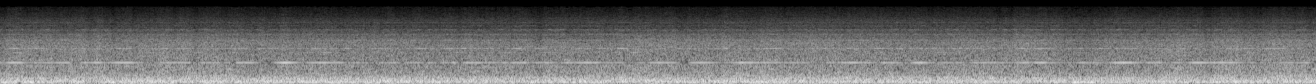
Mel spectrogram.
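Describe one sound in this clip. Jet engines roar steadily as an airliner flies.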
